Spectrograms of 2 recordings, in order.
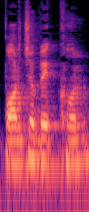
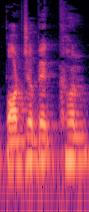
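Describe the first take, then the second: No difference in how they are said.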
